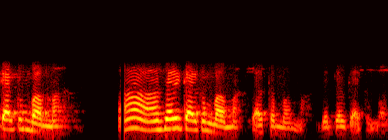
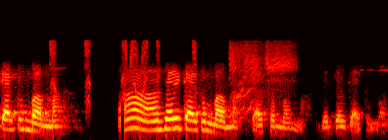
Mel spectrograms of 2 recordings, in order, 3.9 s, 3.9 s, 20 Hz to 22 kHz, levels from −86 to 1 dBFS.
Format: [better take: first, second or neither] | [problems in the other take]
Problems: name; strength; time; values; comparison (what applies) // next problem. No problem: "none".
first | background sound (Scratching (performance technique)); 19 dB below the speech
